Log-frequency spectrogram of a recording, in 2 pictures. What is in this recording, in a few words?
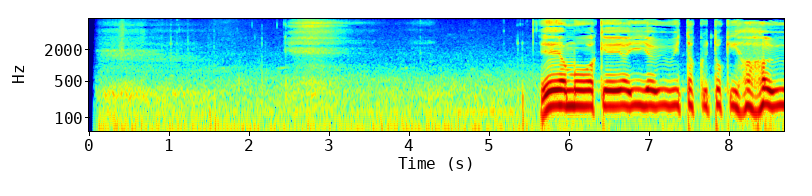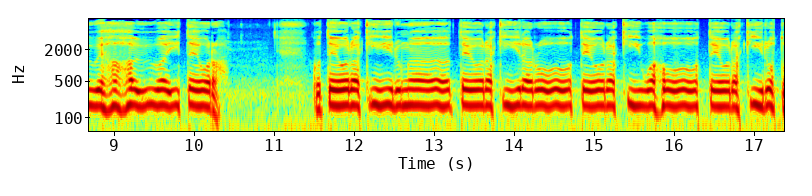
karakia reading advanced, Maori; indigenous health; karakia for maori patients; poka hikawai te nahui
